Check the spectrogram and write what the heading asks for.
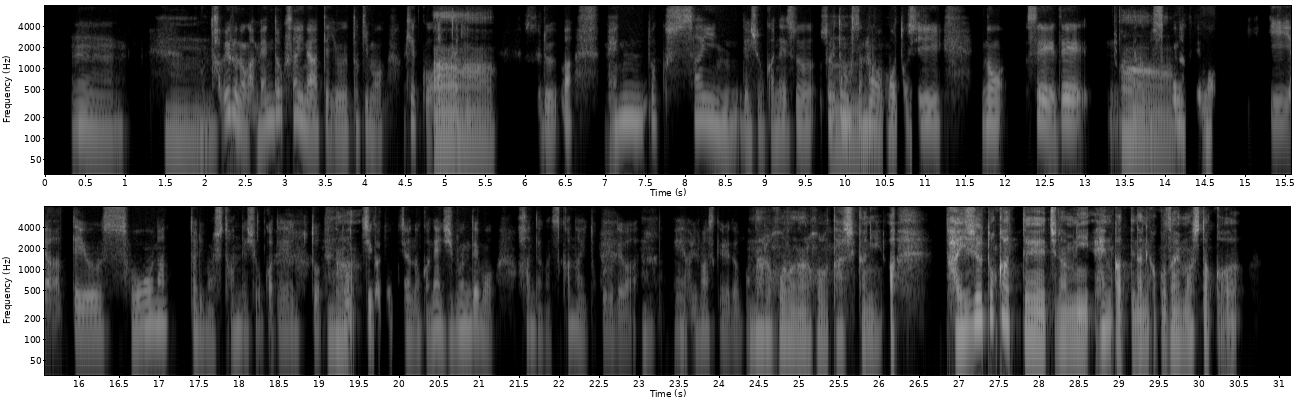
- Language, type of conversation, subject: Japanese, advice, 年齢による体力低下にどう向き合うか悩んでいる
- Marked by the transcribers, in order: none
